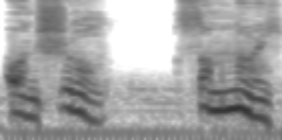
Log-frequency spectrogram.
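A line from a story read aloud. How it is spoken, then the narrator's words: Strained, forced out. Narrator (Russian): выдавил он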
